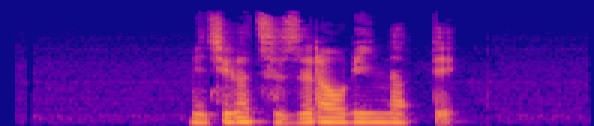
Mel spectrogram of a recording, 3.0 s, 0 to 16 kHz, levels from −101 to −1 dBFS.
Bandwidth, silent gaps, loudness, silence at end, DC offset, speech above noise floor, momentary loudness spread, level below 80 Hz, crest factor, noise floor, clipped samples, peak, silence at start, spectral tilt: 11 kHz; none; -28 LUFS; 0.7 s; under 0.1%; 43 dB; 12 LU; -68 dBFS; 22 dB; -70 dBFS; under 0.1%; -10 dBFS; 0.95 s; -5.5 dB/octave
